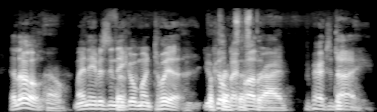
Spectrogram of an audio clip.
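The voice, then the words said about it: Put-on foreign accent. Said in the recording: “here's another one that should be done with an accent.”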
